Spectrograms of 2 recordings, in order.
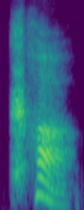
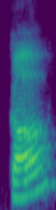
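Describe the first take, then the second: First: The consonant is said with a puff of breath. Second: The consonant is said without a puff of breath. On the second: "no aspiration"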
